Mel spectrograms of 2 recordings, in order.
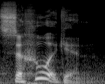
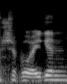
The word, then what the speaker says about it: Sahuagin: And people kept mispronouncing them. Oh yeah. Sahuagin, I think I called them Sheboygan.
